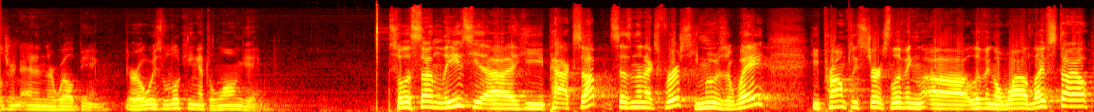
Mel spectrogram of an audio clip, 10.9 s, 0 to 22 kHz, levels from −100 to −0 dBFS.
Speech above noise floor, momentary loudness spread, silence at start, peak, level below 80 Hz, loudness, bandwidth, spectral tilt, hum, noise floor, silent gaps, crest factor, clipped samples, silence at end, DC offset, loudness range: 37 dB; 11 LU; 0 s; -6 dBFS; -50 dBFS; -17 LUFS; 18 kHz; -6 dB/octave; none; -54 dBFS; none; 12 dB; under 0.1%; 0 s; under 0.1%; 7 LU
